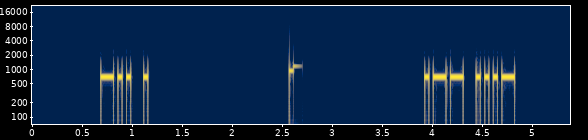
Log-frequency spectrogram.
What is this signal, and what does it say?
Morse code, heard as a keyed tone, about 28 wpm, 700 Hz. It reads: DE WV
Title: US States 28wpm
